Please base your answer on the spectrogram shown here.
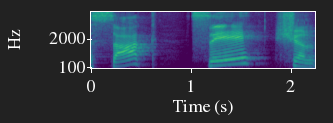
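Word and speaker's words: succession: এখানে double C আছে একটা সি এর উচ্চারণটা ক এর মত আরেকটা সি এর উচ্চারণটা স এর মত কারণটা কি কারণ হচ্ছে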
